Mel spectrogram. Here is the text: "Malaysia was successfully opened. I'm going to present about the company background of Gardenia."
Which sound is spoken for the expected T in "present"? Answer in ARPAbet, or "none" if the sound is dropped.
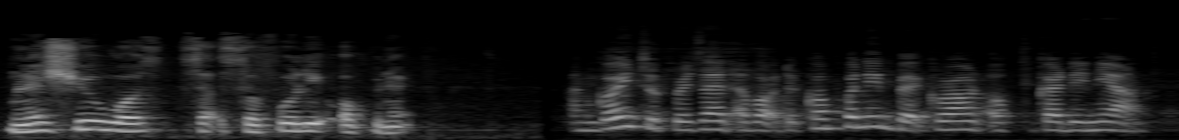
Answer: T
